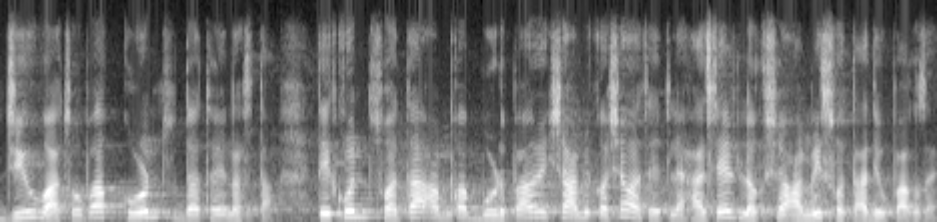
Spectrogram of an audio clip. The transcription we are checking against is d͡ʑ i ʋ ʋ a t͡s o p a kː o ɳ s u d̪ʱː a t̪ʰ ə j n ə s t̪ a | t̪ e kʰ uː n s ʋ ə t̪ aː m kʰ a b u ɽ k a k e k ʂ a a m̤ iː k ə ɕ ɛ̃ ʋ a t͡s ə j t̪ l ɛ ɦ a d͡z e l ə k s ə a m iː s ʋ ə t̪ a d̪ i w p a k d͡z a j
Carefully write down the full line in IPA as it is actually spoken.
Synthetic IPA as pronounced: d͡ʑ i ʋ ʋ a t͡s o p a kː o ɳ s u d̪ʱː a t̪ʰ ə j n ə s t̪ a | t̪ e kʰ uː n s ʋ ə t̪ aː m k a b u ɽ p a k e k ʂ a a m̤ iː k ə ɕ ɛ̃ ʋ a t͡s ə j t̪ l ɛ ɦ a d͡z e l ə k ʂ ə a m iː s ʋ ə t̪ a d̪ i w p a k d͡z a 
